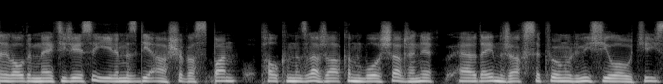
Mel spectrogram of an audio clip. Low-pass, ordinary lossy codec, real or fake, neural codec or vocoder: none; none; fake; codec, 16 kHz, 0.5 kbps, FunCodec, trained on LibriTTS, 25 frames a second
